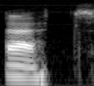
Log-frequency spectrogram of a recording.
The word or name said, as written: ait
